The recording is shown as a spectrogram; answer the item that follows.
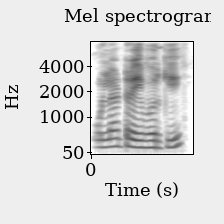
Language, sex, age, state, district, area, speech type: Odia, female, 45-60, Odisha, Kalahandi, rural, spontaneous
